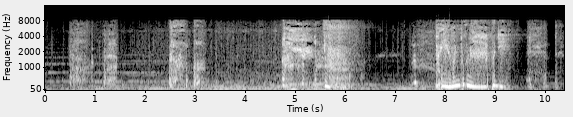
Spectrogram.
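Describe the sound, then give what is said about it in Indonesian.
A person coughs over and over in a few harsh, rough bursts. Some bursts carry strained, voiced tones, and the loudest ones come in the middle and near the end. “malah jadi batuk-batuk. Berisik deh.”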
